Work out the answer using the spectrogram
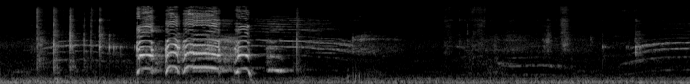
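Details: Rooster giving a single loud harsh crow with stacked harmonics lasting about one second, preceded by brief clicks and followed by faint higher chirps and a low constant background hum.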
